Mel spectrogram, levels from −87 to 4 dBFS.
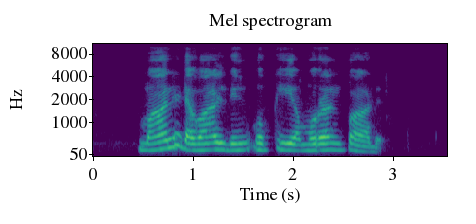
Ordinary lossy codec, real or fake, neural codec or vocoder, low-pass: AAC, 64 kbps; fake; codec, 24 kHz, 6 kbps, HILCodec; 9.9 kHz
